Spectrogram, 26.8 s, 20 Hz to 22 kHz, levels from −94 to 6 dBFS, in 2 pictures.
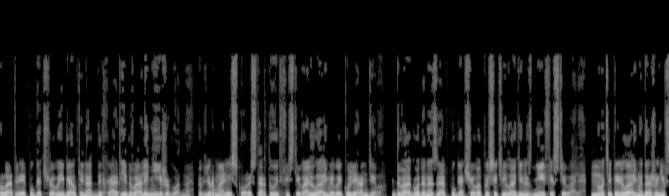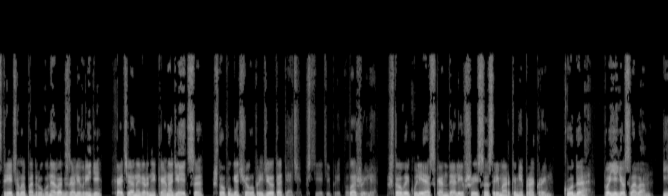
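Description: From 19.58 to 20.38 s the sound drops by about 20 dB and then returns at full level. The likely cause is one channel inverted: one side of a stereo source had its polarity flipped, so whatever the two sides shared cancelled when they were summed to mono, and only their small difference remains. Unlike a dropout, which would leave silence, or a plain gain dip, which would keep the sound intact but quieter, this leaves a residue.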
